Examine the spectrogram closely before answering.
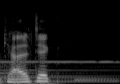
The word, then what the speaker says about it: Celtic: Just an FYI, it's a hard C in Celtic.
